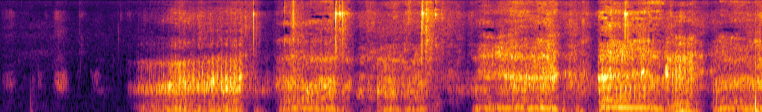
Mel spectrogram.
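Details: After a quiet start, two Belgian Malinois named Bullet and Apollo break into steady, deep growls while playing tug of war with a favorite toy, with a few drawn-out tonal rumbles near the end.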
